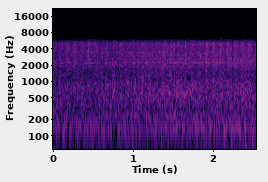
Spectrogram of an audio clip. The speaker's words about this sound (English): The Rangers are located in a remote part of Helmand Province. Weekly supplies are airlifted by a Chinook helicopter. they record its arrival.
